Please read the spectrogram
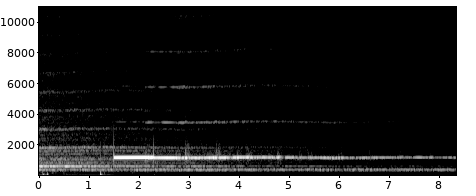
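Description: Ambient electronic drone music: a low steady hum, joined about a second and a half in by a single high steady tone that starts suddenly and then slowly fades, with faint ticks alongside it.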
